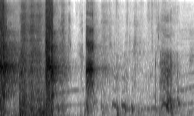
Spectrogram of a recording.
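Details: Angry dog barking: a burst of three loud, sharp barks in the first second, another single bark shortly after, then quieter low grumbling sounds.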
